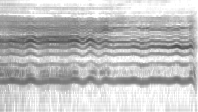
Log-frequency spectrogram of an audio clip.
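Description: A woman's voice holding one long, strained 'argh' note through bared teeth, a comic cry of exasperation; the pitch stays level, then wavers with a widening vibrato in the second half.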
